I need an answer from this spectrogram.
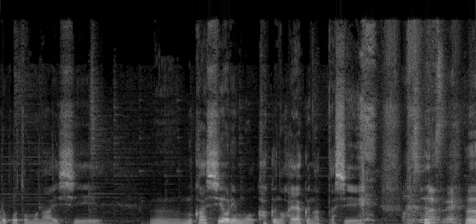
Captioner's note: laughing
